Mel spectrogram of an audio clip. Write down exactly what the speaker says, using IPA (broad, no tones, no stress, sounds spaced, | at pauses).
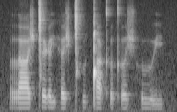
r aː ʃ ǀ e ɽ e j h ɛ ʃ ǀʰ ɯ ǃ a kʼ ə kʼ əː ʃ h ɯː j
